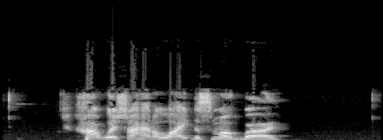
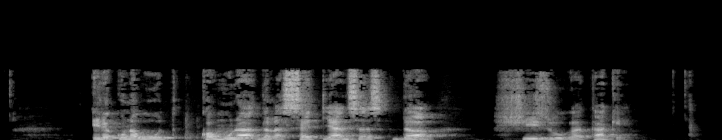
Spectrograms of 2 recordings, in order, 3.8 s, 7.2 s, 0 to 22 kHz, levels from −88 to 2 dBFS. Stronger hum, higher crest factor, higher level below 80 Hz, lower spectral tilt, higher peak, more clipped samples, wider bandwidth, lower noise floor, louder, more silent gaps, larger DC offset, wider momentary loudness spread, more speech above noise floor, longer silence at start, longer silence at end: neither; about the same, 16 dB vs 20 dB; about the same, -66 dBFS vs -68 dBFS; second, -0.5 dB/octave vs -2.5 dB/octave; first, 0 dBFS vs -6 dBFS; neither; first, 13 kHz vs 11.5 kHz; about the same, -72 dBFS vs -70 dBFS; first, -12 LUFS vs -24 LUFS; neither; neither; first, 17 LU vs 12 LU; first, 59 dB vs 46 dB; second, 0.1 s vs 0.95 s; about the same, 1.05 s vs 0.95 s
